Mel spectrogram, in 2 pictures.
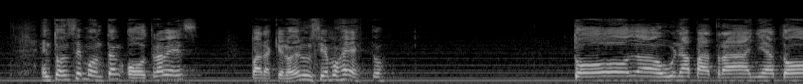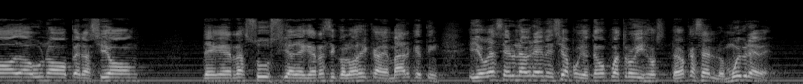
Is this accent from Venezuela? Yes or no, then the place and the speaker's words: yes; Venezuela; como ciudadano venezolano que soy, con cuatro hijos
